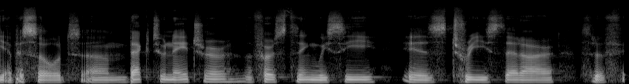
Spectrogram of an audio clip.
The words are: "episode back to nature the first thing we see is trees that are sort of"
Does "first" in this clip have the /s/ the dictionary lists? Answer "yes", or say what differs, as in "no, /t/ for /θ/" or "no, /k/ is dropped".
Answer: yes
